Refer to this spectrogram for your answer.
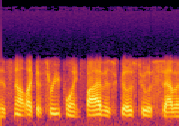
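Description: A man speaks with fairly even intonation. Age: 60s. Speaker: fantasy baseball writer. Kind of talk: casual chat.

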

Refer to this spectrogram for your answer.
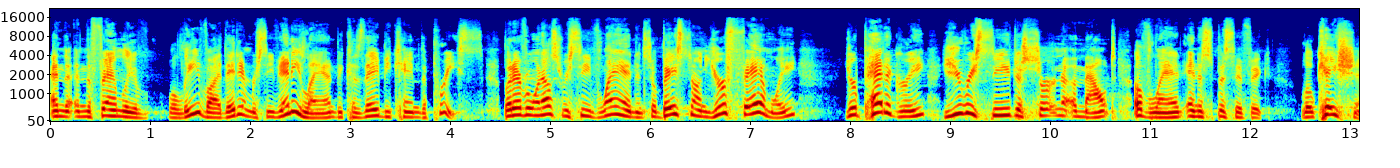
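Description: Animated in tone, a man talks at a fairly quick pace in a high pitch that swings very widely. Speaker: pastor. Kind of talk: sermon. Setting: church.

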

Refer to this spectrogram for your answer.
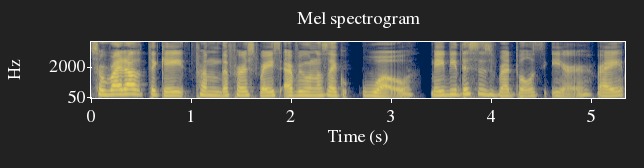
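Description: A woman's unremarkable speaking voice at medium pitch, with ordinary pitch variation, a moderate pace and hardly any pauses, in a dry, close sound with no echo and a very clean recording over a silent background. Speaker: student sports journalist. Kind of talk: casual chat.

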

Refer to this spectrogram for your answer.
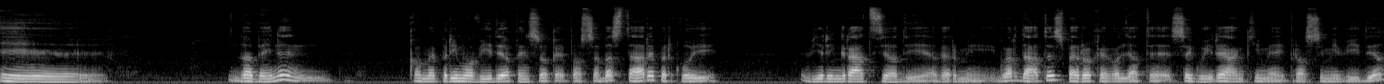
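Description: Very slowly and with long, frequent pauses, a man speaks in a dark, mellow tone with very wide pitch swings. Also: medium pitch for a man. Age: 20s. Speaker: translator and polyglot. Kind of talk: talking-head video monologue.

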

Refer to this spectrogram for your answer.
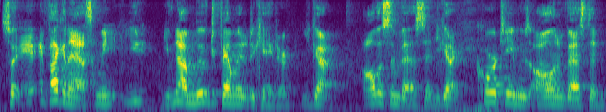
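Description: At a very fast pace, a man speaks with an American accent and a fairly high pitch. His pitch varies in an ordinary way, and audible room echo surrounds his voice. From Springfield, Illinois. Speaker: pastor and podcast host. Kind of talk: interview.

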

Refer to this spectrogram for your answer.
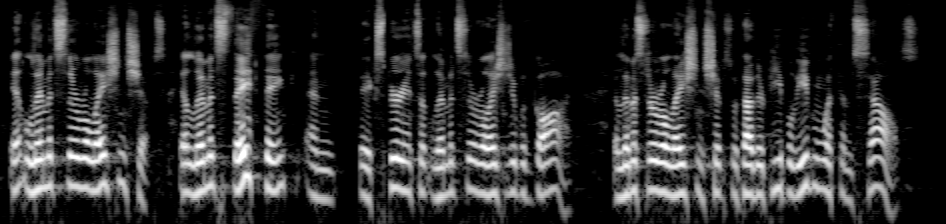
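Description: A man's high voice with a Canadian accent, dark and mellow in tone, fairly even in intonation, at a fairly quick pace. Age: 60s. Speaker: pastor. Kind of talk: sermon. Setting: church. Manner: humorous, self-deprecating.

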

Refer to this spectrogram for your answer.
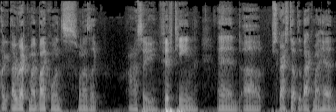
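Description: A man speaks at a moderate pace in a very deep, low, somewhat breathy voice with a dark, mellow tone. His intonation is fairly even, but his loudness swings widely. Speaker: intern co-host.

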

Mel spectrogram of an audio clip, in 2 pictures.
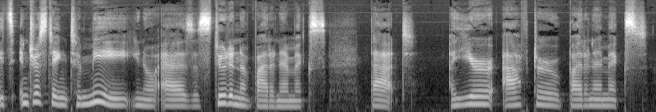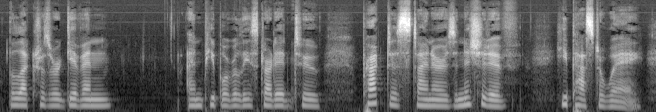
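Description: With an American accent, a woman speaks at a moderate pace in a fairly low pitch, with ordinary pitch variation, a plain, everyday voice, and a dry, close sound with no echo. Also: very clean recording, silent background. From western Maine, US. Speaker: herbalist and organic gardener. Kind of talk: radio interview. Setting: radio studio.

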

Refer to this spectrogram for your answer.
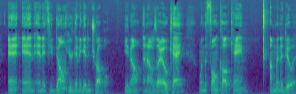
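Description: A man speaks very quickly in a rather low register, his pitch rising and falling in the usual way. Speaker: podcast host. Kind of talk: casual interview chat.

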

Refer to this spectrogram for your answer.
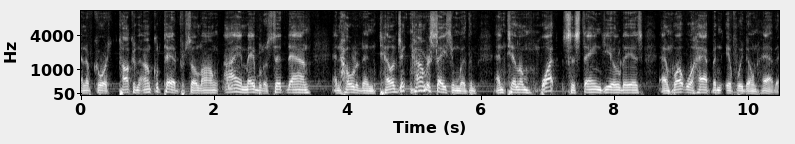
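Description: A man in a plain, everyday voice, fairly low in pitch, at a fairly quick pace, with ordinary pitch variation. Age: 60s. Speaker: outdoors radio host. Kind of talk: radio interview.

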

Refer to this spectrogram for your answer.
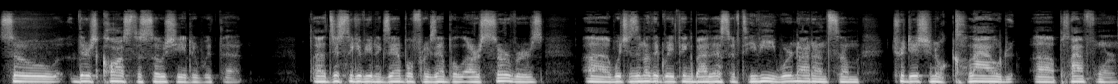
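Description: A man with an American accent has a dark, mellow, somewhat breathy tone at a medium pitch. He speaks at a fairly quick pace in a flat monotone. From New Jersey. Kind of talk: radio interview. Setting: radio studio.

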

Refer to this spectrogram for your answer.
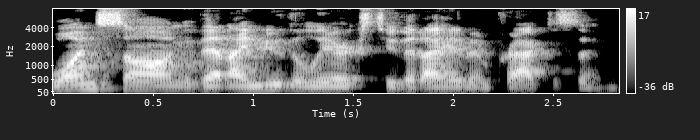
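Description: A man speaks with an American accent. His tone is bright and sharp. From Philadelphia area. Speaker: college student. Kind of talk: casual chat.

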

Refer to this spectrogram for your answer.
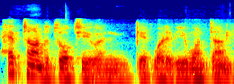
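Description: A man speaks in an Australian accent. His intonation stays fairly even. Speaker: IT manager. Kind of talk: casual roundtable discussion. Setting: call late at night.

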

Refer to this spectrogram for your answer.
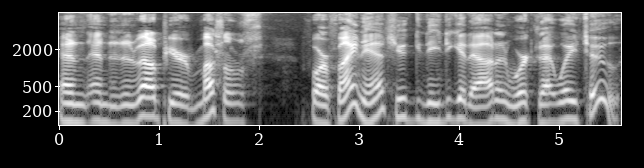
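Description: With a plain, everyday voice, a man at medium pitch talks at a moderate pace with fairly even intonation in a very clean recording with a silent background. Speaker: financial radio host. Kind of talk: casual radio chat, co-host banter on finance. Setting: radio studio. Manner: folksy, conversational.

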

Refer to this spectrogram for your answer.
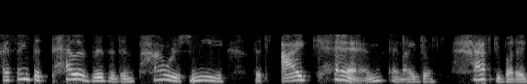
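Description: The speech moves at a moderate pace in a slight Polish accent. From Poland. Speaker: oncologist. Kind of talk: lecture.

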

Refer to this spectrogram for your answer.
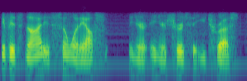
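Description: A man speaks at a fairly quick pace. His medium pitch follows fairly even intonation. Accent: Southern US. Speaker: ministry founder. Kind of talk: radio interview.

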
